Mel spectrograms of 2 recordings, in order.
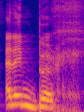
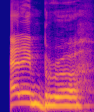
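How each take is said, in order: First: The name is read with Dutch pronunciation. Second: The name is read with English pronunciation. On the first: "in Dutch we would read it as Edinburgh" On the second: "I heard it in English"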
